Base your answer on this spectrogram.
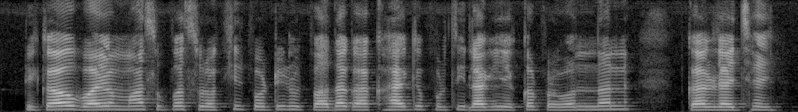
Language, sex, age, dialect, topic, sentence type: Magahi, male, 25-30, Western, agriculture, statement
